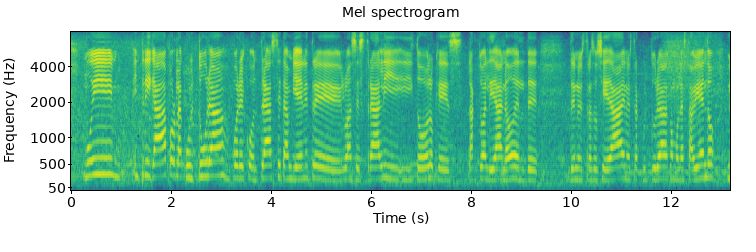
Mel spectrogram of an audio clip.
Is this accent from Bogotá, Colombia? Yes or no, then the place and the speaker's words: no; Cali, Valle del Cauca, Colombia; cantautora caleña, vengo desde Cali, Colombia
